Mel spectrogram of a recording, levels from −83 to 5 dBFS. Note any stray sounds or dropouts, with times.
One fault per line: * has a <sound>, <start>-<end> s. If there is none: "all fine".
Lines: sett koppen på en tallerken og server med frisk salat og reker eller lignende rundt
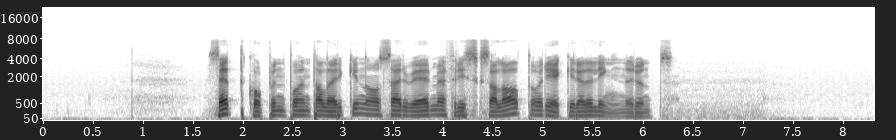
all fine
